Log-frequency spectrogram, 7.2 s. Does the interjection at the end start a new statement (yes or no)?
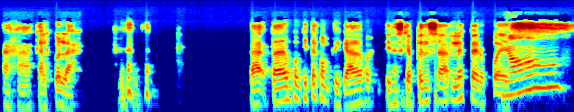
yes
